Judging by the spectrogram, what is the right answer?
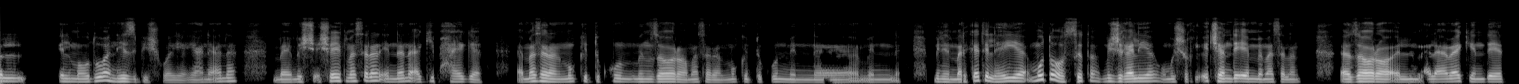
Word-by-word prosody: ال 145 -1 +1 0.3
الموضوع 135 +6 +1
نسبي 135 -7 -2
شوية، 100 0 -8
يعني 110 +4 -6
أنا 150 +2 -3 0.3
ما 115 0 -2
مش 120 +1 -1
شايف 160 0 +2
مثلًا 170 +3 +1
إن 130 - -4
أنا 140 -1 +1
أجيب 130 +7 -9
حاجة، 125 -4 -4 0.4
مثلًا 145 -1 +3
ممكن 135 +3 -5
تكون 130 -4 -6
من 125 -1 -3
Zara 130 0 +4
مثلًا، 115 -2 -5
ممكن 120 +2 -9
تكون 125 +1 -7
من 110 -1 -6 0.5
من 110 0 -6 0.4
من 130 - -3
الماركات 125 +11 0
اللي 150 -8 +3
هي 150 +2 +4
مُتوسِّطة، 165 - +2
مش 140 +1 0
غالية 140 +2 +5
ومش 125 -3 -5
رخي - - -9
H&M 140 -2 +4
مثلًا، 120 -1 -3 0.4
آآ - - +5
Zara - - -5 0.4
ال 120 0 -2
الأماكن 125 0 +1
ديّة. 125 -1 +1
130 Hz, 160 wpm, -24 LUFS, 120-145 Hz, 0.5 s, غالية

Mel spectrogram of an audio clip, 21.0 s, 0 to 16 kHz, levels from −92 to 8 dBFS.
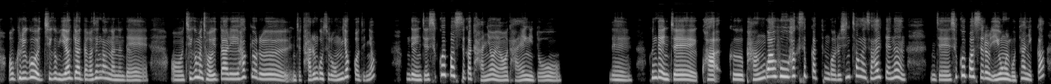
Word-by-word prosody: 어 225 - -1
그리고 255 +2 +4
지금 230 +2 -2
이야기하다가 230 -3 +2
생각났는데 185 - -3 0.4
어 190 0 -4
지금은 275 +8 +2
저희 210 -3 +1
딸이 225 0 +2
학교를 220 - -1
인제 180 -1 -9
다른 205 +7 -2
곳으로 220 -4 -3
옮겼거든요. 215 - -2 0.6
근데 215 -2 -1
인제 190 +1 -2
스쿨 400 - 0
버스가 290 -10 +1
다녀요 180 -2 -2
다행히도. 170 -1 -4 1.0
네. 185 -3 -5 0.3
근데 280 -1 +3
인제 205 -4 +3
과 200 -2 +3 0.2
그 205 -2 +1
방과 270 +11 +5
후 335 -1 +6
학습 360 +1 -2
같은 260 -5 -6
거를 205 -2 -4
신청해서 315 - -2
할 295 +4 +2
때는 265 -3 -1 0.5
인제 190 -1 -3
스쿨 330 - +1
버스를 285 - +2
이용을 225 +4 +4
못 175 +3 -6
하니까 250 - -2
220 Hz, 265 characters per minute, -23 LUFS, 190-275 Hz, 1.0 s, 후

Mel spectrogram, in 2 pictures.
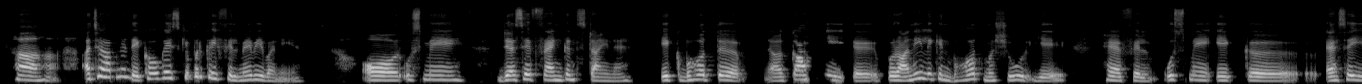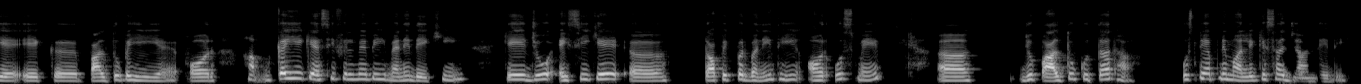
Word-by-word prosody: हाँ, 205 -5 +6
हाँ। - - -8 0.3
अच्छा 375 - +5
आपने 350 +1 0
देखा 360 -8 +2
होगा 275 +3 +3
इसके 290 0 -3
ऊपर 370 -1 0
कई 270 - +2
फ़िल्में 195 +2 0
भी 215 -1 +1
बनी 170 -2 -7
हैं 150 - -15 0.7
और 190 -1 +7
उसमें 205 -2 -4 0.4
जैसे 210 +3 +3
फ्रैंकनस्टाइन 200 -5 0
है, 165 +3 -10 0.3
एक 195 -1 +2
बहुत 220 +4 -1
अ, 190 -5 +4 0.3
काफ़ी 215 +3 0
अ, 165 -1 -2
पुरानी, 195 +6 +4
लेकिन 245 -6 -1
बहुत 215 +10 -1
मशहूर 190 +2 -1
ये 165 +2 -4 0.4
है 190 -3 +3
फ़िल्म। 170 -4 -1 0.2
उसमें 215 0 -5 0.2
एक 185 0 -4 0.8
ऐसे 190 +3 +2
ही 200 -3 +2
है, 170 -1 +2
एक 170 -1 -3 0.4
पालतू 170 +5 +2
पे 205 - +2
ही 180 -4 -1
है 165 - -6
और 170 +1 +1 0.3
हम 205 - -4
कई 265 +2 +7
एक 265 - -8
ऐसी 225 +5 -6
फ़िल्में 240 -1 -2
भी 240 -1 -3
मैंने 185 -1 -3
देखी 180 +3 -4 0.5
कि 225 0 +5
जो 220 +4 +3
इसी 190 +6 -1
के - - +7
अ, 175 - -2 0.4
टॉपिक 185 +4 +3
पर 230 - +4
बनी 190 +3 -2
थीं, 225 -1 -4
और 190 +1 +2
उसमें 245 0 -5 0.6
अ, 180 0 +4 0.5
जो 220 +5 +1
पालतू 175 +9 +6
कुत्ता 235 -1 -1
था, 230 -2 -8 0.5
उसने 225 +4 -1
अपने 250 0 -2
मालिक 185 -4 -1
के 235 - -2
साथ 235 -1 -2
जान 150 -2 -6
दे 140 - -9
दी। 190 - -15
200 Hz, 160 wpm, -23 LUFS, 180-235 Hz, 0.8 s, और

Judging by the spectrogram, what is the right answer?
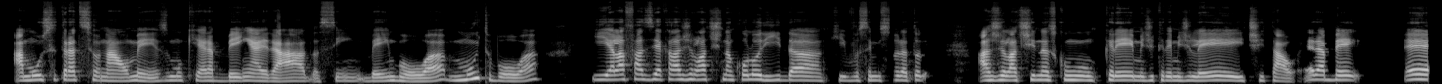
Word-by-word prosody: a 185 - +6
mousse 210 +3 -2
tradicional, 200 -6 +1
mesmo 175 +1 -3
que 185 - -9
era 175 0 +2
bem 170 +2 0
aerada, 160 -1 +3
assim, 165 +3 -9
bem 160 +3 -3
boa, 155 +1 +1
muito 220 +6 0
boa. 165 +6 -3 0.5
E 220 0 -2
ela 225 +2 +5
fazia 230 -1 -1
aquela 225 0 +1
gelatina 225 -1 -2
colorida, 195 -4 0
que 185 -1 -8
você 185 +1 -7
mistura 190 0 -4
toda 205 -1 -6 0.5
as 190 +1 +3
gelatinas 200 +1 +1
com 205 -2 0
o 185 - -8
creme 195 -1 +2
de 185 +1 -5
creme 185 -1 -2
de 185 +1 -5
leite 185 0 +1
e - - -9
tal. 160 -5 0
Era 220 0 +4
bem, 210 - +2 0.4
é 230 +2 +7
190 Hz, 155 wpm, -21 LUFS, 175-210 Hz, 0.5 s, é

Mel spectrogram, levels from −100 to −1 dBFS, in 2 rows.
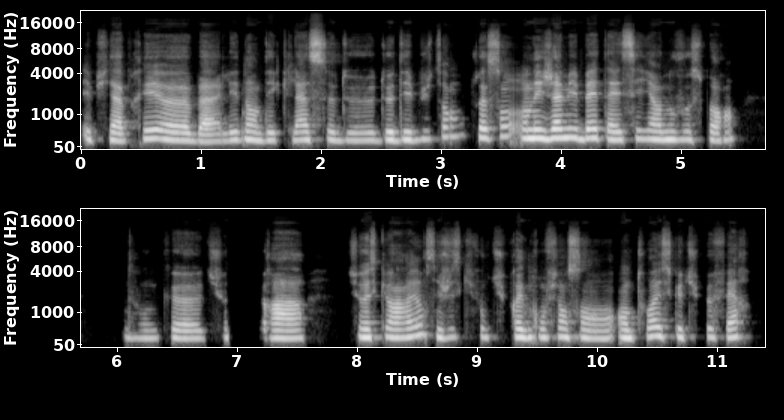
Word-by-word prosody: et 205 - -3
puis 200 0 -7
après, 220 +6 +1
heu, 190 -2 +4
bah, 165 -2 +2
aller 175 +4 -3
dans 200 -1 +2
des 185 +1 -3
classes, 195 +1 -2
heu, 195 - -1
de 185 +1 -5
de 195 +2 +1
débutants. 210 +7 -3
De - - -15
toute 295 - -34
façon, 250 +3 -1
on 230 0 +5
est 230 -1 +7
jamais 235 +2 +5
bête 235 +1 +3
à 200 - +3
essayer 210 +2 -2
un 200 - +3
nouveau 200 0 0
sport, 195 -2 -4
hein. 200 +3 -7 0.6
Donc, 190 0 -9
heu, 185 -1 0
tu 185 - -20 0.3
auras 190 -1 +3 0.4
tu - - -8
risqueras 205 0 +3
rien, 230 +5 +2
c'est 260 -7 -3
juste 210 +2 -8
qu'il - - -27
faut 215 - -8
que 205 - -11
tu - - -18
prennes 205 -2 +3
confiance 210 0 -3
en 185 -1 -1
en 195 -1 +4
toi 225 +4 0
et - - +4
ce 230 - -8
que 215 - 0
tu 210 +1 -14
peux 215 - -5
faire. 210 +1 -2
200 Hz, 265 wpm, -22 LUFS, 190-215 Hz, 0.6 s, est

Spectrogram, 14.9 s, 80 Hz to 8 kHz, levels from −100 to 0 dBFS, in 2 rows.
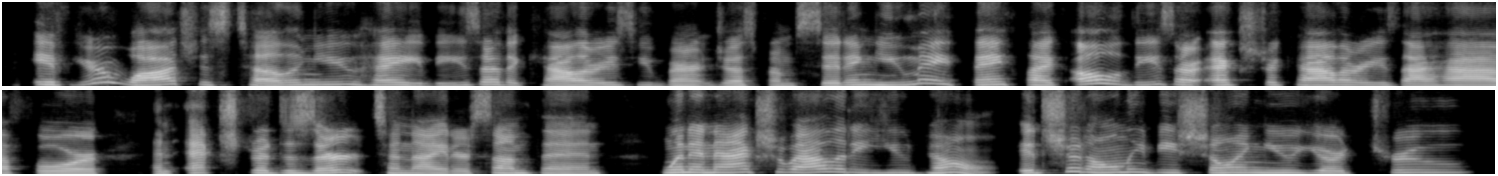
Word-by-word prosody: If 245 -2 0
your 415 - -4
watch 235 +3 +5
is 225 -1 -9
telling 215 +1 0
you, 255 +2 -5
hey, 220 -3 +2
these 195 +5 -12
are 240 0 +2
the 215 -3 -6
calories 205 +1 +1
you 205 -1 -16
burnt 190 0 -3
just 195 0 -4
from 190 -1 -10
sitting, 200 +6 -2
you 220 +1 -3
may 295 -2 -1
think, 245 +2 +3
like, 215 -1 +3
"Oh, 320 -1 +4
these 245 +4 -8
are 230 - +3
extra 225 0 +1
calories 215 -1 +2
I 190 0 +3
have 200 0 +4
for 195 -1 +1 0.2
an 180 +1 -9
extra 230 -1 0
dessert 210 +4 +2
tonight 200 -2 -1
or 195 - -3
something." 195 -2 -3 0.3
When 260 +1 +3
in 255 0 +3
actuality, 275 +1 +3
you 235 0 -10
don't. 225 - -2
It 220 +1 -1
should 340 +8 -2
only 265 +2 -1
be 250 -1 -5
showing 240 +1 -3
you 230 0 -3
your 210 -3 -5
true 255 +1 -7
225 Hz, 190 wpm, -24 LUFS, 200-250 Hz, 0.3 s, watch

